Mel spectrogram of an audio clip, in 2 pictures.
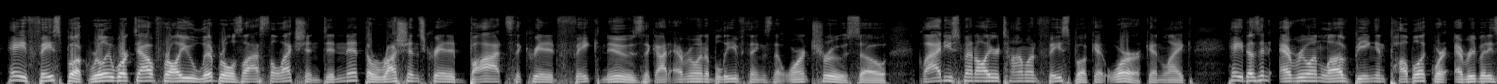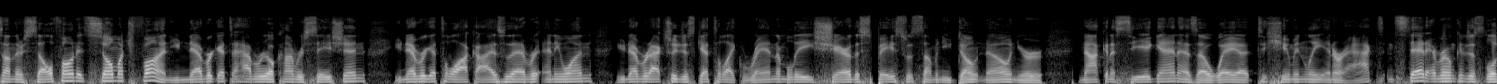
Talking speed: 220 wpm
